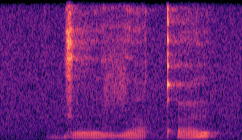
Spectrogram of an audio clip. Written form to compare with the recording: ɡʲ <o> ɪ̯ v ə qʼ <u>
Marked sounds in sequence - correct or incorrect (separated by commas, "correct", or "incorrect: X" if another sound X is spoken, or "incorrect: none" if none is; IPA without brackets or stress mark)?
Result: correct, incorrect: ʏ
